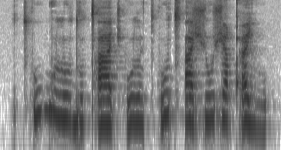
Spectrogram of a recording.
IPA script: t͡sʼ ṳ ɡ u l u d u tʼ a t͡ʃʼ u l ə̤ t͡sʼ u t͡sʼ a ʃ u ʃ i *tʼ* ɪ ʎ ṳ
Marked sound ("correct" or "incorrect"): incorrect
